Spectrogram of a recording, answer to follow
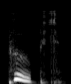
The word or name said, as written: pooped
